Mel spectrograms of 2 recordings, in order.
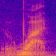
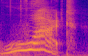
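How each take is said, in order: First: Said in the usual way. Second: Sharp high-pitched mock yell of "What?"; nurse's yell. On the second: Annoyed night nurse yelling "What?" at her patient, high mock yell. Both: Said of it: "Literally yelled at me".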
